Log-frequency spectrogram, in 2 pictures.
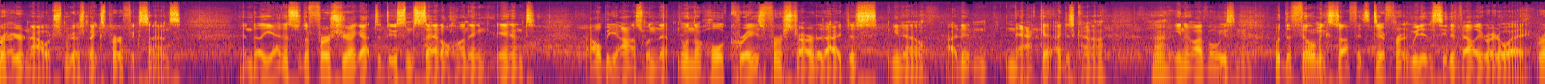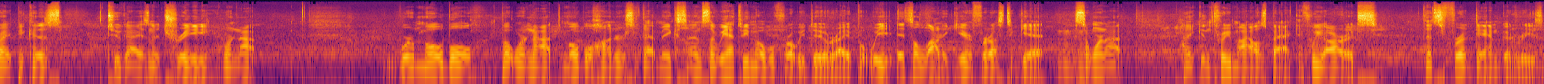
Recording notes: at the Great American Outdoor Show in Harrisburg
